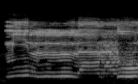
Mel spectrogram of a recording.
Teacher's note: Nun sukun bertemu lam disebut bacaan idgham bila gunnah. Cara bacanya bunyi nun sukun masukkan pada lam tanpa dengung juga.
